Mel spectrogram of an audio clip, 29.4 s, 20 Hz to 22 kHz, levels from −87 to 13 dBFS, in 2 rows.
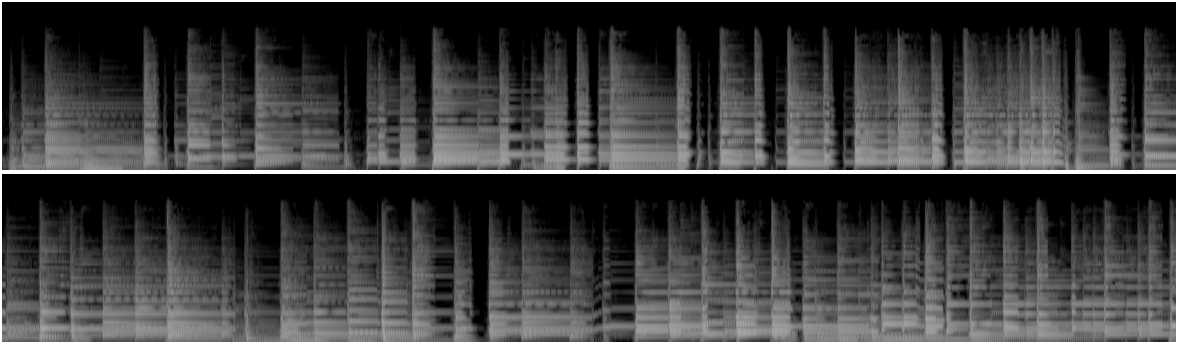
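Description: Throughout the music, MP3 compression damage is plainly audible: nothing sounds above about 11.3 kHz, and the treble swirls watery, with metallic chirps on cymbals. This likely comes from a low bitrate around 48 kbps. A spectrogram shows a hard ceiling at 11.3 kHz and flickering, patchy upper bands.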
